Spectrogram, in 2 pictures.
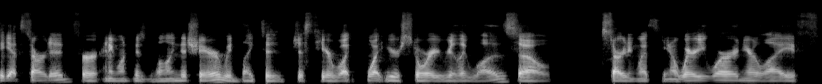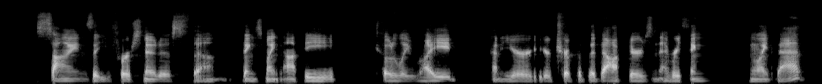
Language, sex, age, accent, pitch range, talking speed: English, male, 20-39, American, 80-90 Hz, 200 wpm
